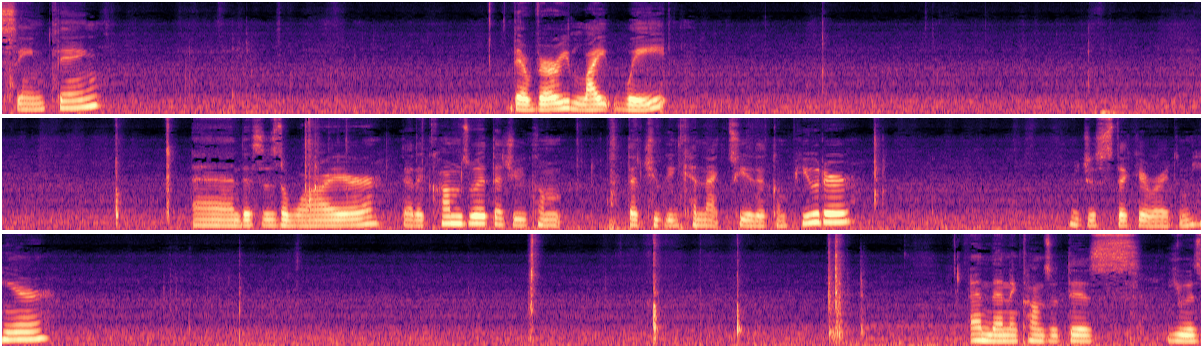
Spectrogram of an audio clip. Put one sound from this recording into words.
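Plastic headphones click and rustle as hands handle them.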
